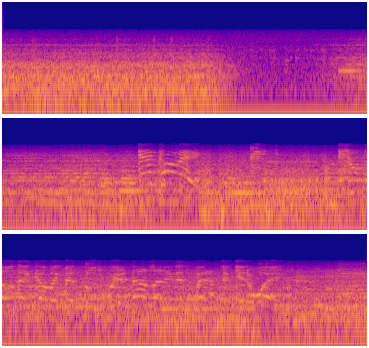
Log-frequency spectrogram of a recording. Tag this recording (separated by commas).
Music, Speech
